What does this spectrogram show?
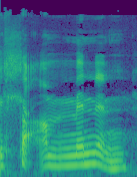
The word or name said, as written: La' minin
